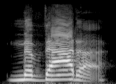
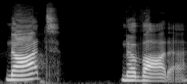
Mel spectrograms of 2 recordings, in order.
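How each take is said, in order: First: Nevada is said the way locals say it. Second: Nevada is said the way outsiders say it. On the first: This is how people from the state say their name. The speaker calls it right. "This is how you say it" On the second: This is how people from elsewhere say the name. The speaker calls it wrong. "that made me cringe just saying it"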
